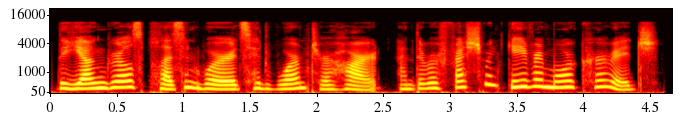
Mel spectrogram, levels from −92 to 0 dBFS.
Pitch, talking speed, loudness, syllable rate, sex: 240 Hz, 205 wpm, -19 LUFS, 5.1 syllables/s, female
